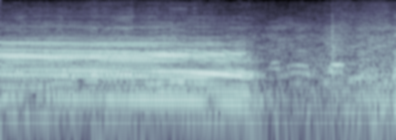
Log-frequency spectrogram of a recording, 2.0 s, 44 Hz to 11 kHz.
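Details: Adult feeder cattle at the Wagenan cattle market in Pati, Indonesia, on 5 March 2019; one long, loud, rich moo with a slowly falling pitch lasting over a second, then market murmur and a man starting to speak.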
